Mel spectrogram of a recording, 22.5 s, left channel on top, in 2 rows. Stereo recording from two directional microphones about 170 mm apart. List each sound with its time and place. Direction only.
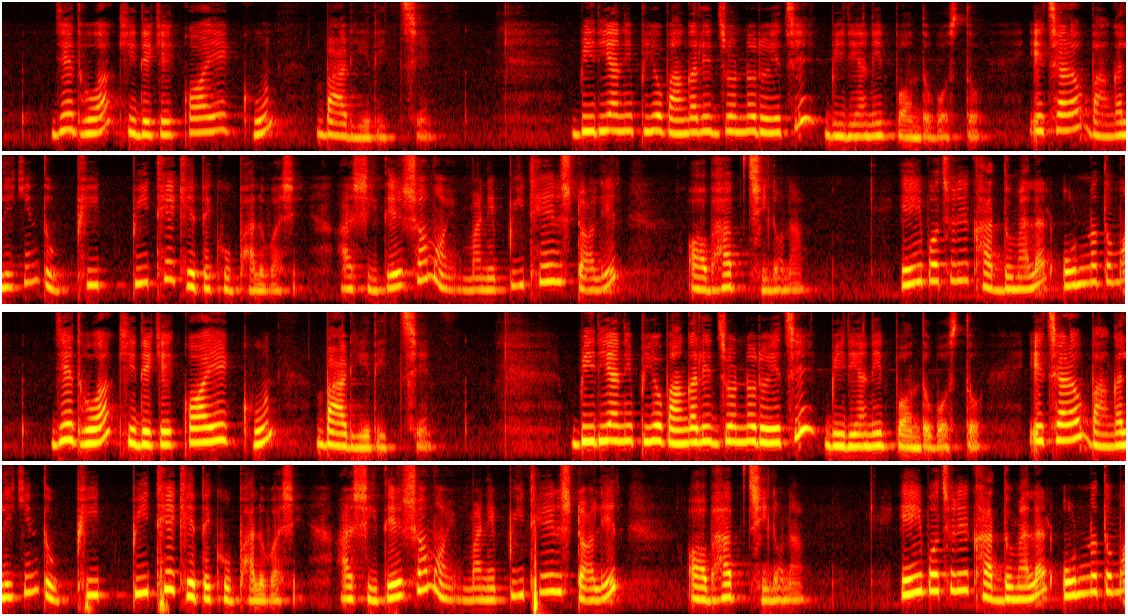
0.2 s speech: 35° right (ahead or behind)
4.9 s a sound: 35° right (ahead or behind)
5.7 s speech: 40° right (ahead or behind); by 22.4 s 15° right (ahead or behind)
